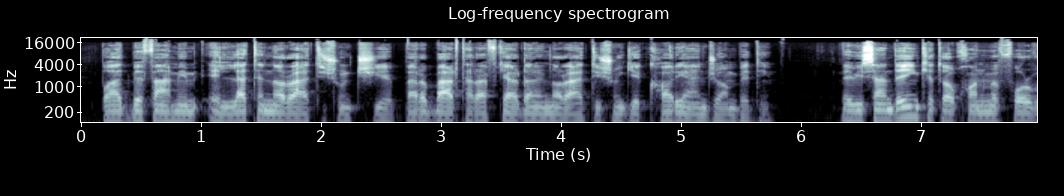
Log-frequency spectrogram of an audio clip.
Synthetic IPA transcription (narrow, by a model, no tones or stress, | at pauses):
b̥ɒːjæd̪̚be̞fæhmiːme̞lːæt̪ʰe̞nɒːɾɒːhæt̪ʰiːʃunt͡ʃʰije̞b̥æɾɒːbæɾt̪ʰæɾæfcʰæɾd̪æne̞nɒːɾɒːhæt̪ʰiːʃuːnje̞ɒːɾiːænd͡ʒɒːmbe̞d̪iːm | ne̞viːsænd̪ejeiːncʰe̞t̪ʰɒːb̥xɒːnume̞foɾv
